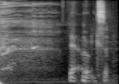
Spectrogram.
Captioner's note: laughs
